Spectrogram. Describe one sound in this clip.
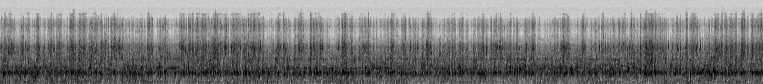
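Bicycle tyres hum along smooth pavement.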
